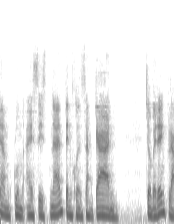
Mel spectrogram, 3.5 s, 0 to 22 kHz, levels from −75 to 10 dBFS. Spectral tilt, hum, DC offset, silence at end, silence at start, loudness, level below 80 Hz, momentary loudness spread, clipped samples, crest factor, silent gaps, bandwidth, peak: -6 dB/octave; none; under 0.1%; 0 s; 0 s; -30 LUFS; -48 dBFS; 6 LU; under 0.1%; 18 dB; none; 10.5 kHz; -12 dBFS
